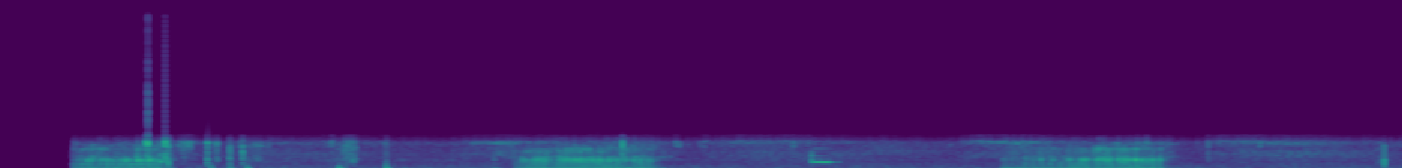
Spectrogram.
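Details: A sleeping person snores three times, loud and rattling on in-breaths about every three seconds, with scattered clicks and small noises between: snoring.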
